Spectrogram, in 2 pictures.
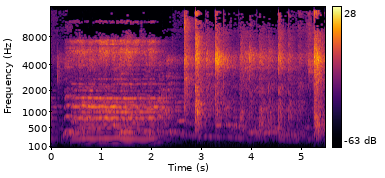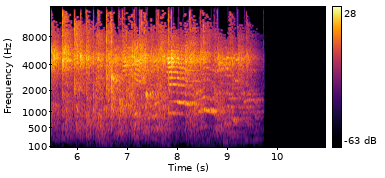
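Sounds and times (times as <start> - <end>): audience applause: 3.2 - 9.7.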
